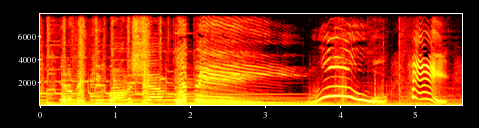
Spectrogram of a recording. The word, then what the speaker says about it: Blippi: Blippi! Yeah, let's spell it together. Ready? B-L-I-P-P-I.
